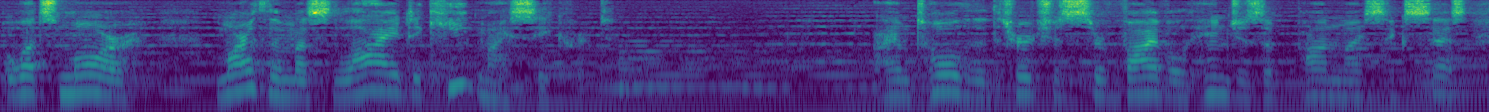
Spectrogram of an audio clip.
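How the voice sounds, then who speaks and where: A man playing a troubled, devout small-town priest in an audio drama, speaking a halting, pleading prayer in earnest. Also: high-pitched. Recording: music behind the voice.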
